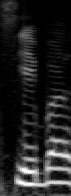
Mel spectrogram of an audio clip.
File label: "seba" to open, Wamesa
